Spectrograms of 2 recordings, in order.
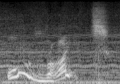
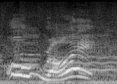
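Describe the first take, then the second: First: The final T sound is clearly pronounced. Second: The final T sound is dropped. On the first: The speaker calls it wrong. "is possible, but it sounds a little bit strange" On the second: The speaker calls it right. "the T at the end is not pronounced"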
